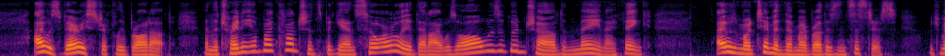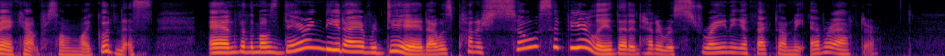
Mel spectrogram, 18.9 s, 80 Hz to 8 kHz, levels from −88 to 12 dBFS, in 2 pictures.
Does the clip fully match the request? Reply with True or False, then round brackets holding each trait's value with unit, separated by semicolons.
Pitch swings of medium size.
False (7.3 semitones)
